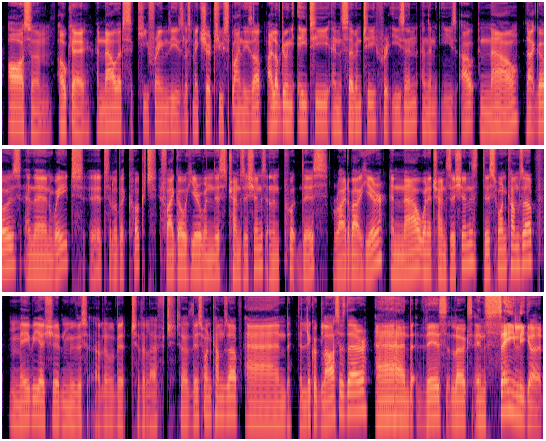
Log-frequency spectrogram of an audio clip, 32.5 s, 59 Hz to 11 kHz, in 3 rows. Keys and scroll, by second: 4.4 s, 4.9 t, 9.5 space.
